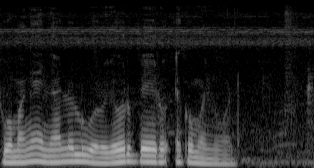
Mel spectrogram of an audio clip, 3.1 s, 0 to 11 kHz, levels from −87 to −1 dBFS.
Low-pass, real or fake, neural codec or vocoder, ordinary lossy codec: 9.9 kHz; real; none; none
